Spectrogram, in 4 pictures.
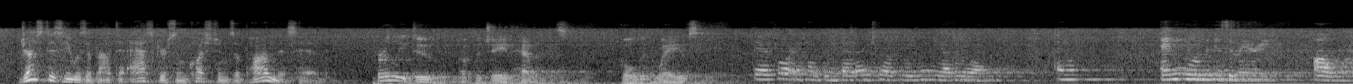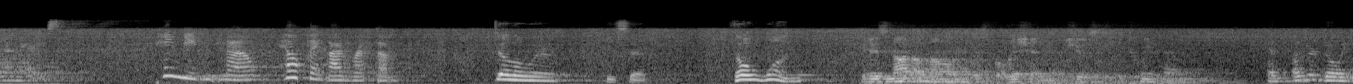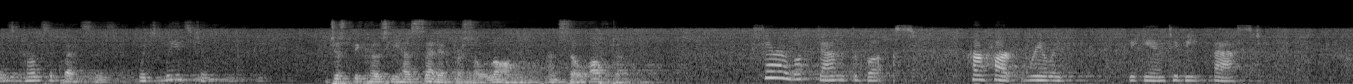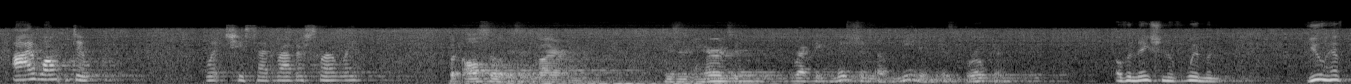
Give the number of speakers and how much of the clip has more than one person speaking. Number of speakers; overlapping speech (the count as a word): nine, no overlap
